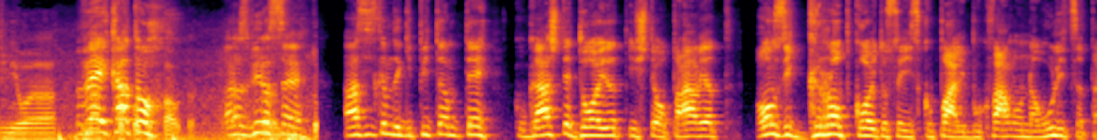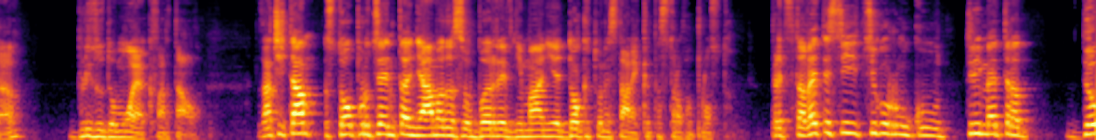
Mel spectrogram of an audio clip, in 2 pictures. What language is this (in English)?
Bulgarian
